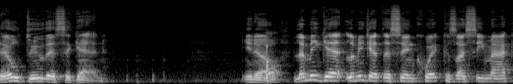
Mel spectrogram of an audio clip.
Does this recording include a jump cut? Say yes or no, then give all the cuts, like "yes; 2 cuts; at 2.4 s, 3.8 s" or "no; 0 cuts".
yes; 1 cut; at 3.7 s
